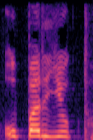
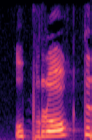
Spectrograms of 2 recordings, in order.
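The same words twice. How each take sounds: First: उपर्युक्त with a "yu", "upar-yukt"; उपर्युक्त as "upar-yukt", not "uprokt"; correct form. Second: उपरोक्त with an "o", "up-rokt"; उपरोक्त run together as "uprokt"; wrong form. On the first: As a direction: say उपर्युक्त with r before y. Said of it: "वो उपर्युक्त होता है". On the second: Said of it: "उपरोक्त नहीं होता". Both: Shown as a demonstration.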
